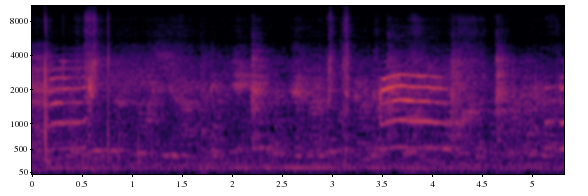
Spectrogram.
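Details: One-week-old rescue kitten in temporary foster care, filmed 4 July 2022 while being introduced to nursing mother cat Pepper; high, short mews with stacked harmonics near the start and a longer mew around mid-clip, with people talking.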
